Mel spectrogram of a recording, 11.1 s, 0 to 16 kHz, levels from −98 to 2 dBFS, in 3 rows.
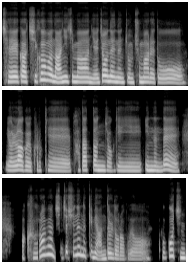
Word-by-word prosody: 제가 215 0 +4
지금은 245 +2 +3
아니지만 200 -1 +3
예전에는 200 +1 +3
좀 190 -3 -1
주말에도 180 -5 -1
연락을 185 -1 +1
그렇게 170 -3 -6
받았던 195 0 -2
적이 170 -2 -5
있는데 185 -2 -1 0.6
아 - - -9
그러면 305 +10 -1
진짜 205 -1 -7
쉬는 320 +6 -1
느낌이 235 -7 -3
안 165 0 -4
들더라고요. 165 -4 -5 0.2
그거 225 +6 -2
진 205 -2 0
195 Hz, 280 characters per minute, -22 LUFS, 175-215 Hz, 0.6 s, 제가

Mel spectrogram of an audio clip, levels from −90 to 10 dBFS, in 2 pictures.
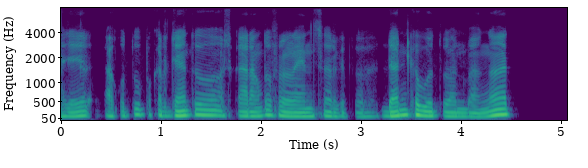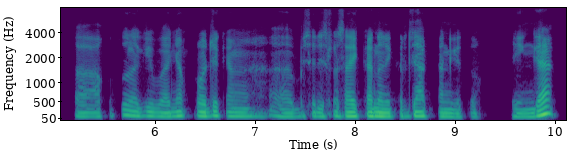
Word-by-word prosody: Jadi 105 +3 +1 0.2
aku 115 +1 -5
tuh 145 +5 -3
pekerjanya 130 -3 +1
tuh 140 0 +3
sekarang 110 -3 -1
tuh 135 - 0
freelancer 105 -2 0
gitu 95 -1 -9 0.2
dan 115 +4 +5
kebetulan 115 -8 +2
banget, 120 +11 +4 0.7
eee, 100 0 -5
aku 100 +1 -10
tuh 140 - -2
lagi 115 -3 -1
banyak 105 +2 0
project 115 +1 0
yang, 105 -1 -2 0.2
eee, 95 -4 -4
bisa 105 +2 -11
diselesaikan 110 +2 +1
dan 105 - +7
dikerjakan 100 0 -2
gitu, 95 0 -6 0.3
sehingga 100 - +4
110 Hz, 155 wpm, -27 LUFS, 100-120 Hz, 0.7 s, dan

